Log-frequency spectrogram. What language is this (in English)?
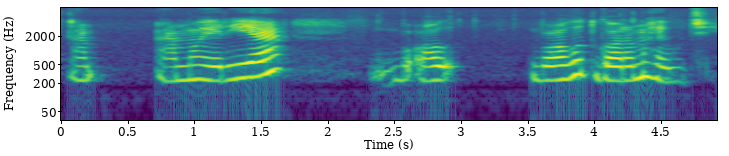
Odia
